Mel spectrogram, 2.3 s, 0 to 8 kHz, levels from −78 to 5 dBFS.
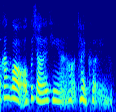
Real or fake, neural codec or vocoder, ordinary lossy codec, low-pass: fake; codec, 24 kHz, 0.9 kbps, DualCodec; Opus, 16 kbps; 7.2 kHz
